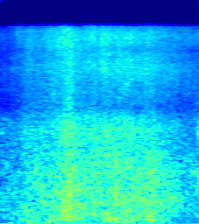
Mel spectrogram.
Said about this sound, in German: Ah, Meeresrauschen. Eine Welle nach der anderen. Wir blicken auf das blaue Meer. Die Liege ist gepolstert. Man liegt unterm Sonnenschirm, hört das Meeresplätschern, das Rauschen der Wellen ah, und kann so vor sich hin träumen.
